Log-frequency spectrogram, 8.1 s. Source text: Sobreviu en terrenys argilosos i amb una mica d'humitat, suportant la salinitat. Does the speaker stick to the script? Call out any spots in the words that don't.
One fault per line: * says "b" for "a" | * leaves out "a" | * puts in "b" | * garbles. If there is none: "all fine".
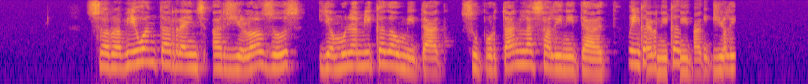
* garbles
